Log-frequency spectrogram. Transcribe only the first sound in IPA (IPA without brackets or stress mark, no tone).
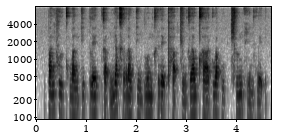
p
